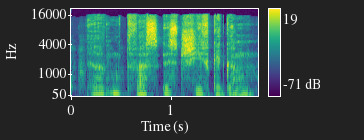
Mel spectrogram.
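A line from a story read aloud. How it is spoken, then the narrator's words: Murmured. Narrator (German): murmelt Lisa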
